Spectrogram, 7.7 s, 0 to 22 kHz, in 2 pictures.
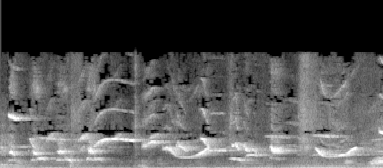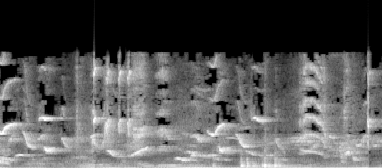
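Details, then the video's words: White-rumped shama, Dak Lak, September 2015: loud looping whistled phrases that swoop down and rise again, repeated, interspersed with sharp chips and high notes over a steady low hum. "Chòe lửa Daklak 09/2015"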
